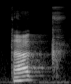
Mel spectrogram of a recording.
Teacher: Kafnya harus ada hamznya, harus ada nafasnya keluar.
